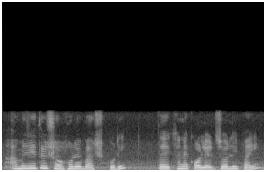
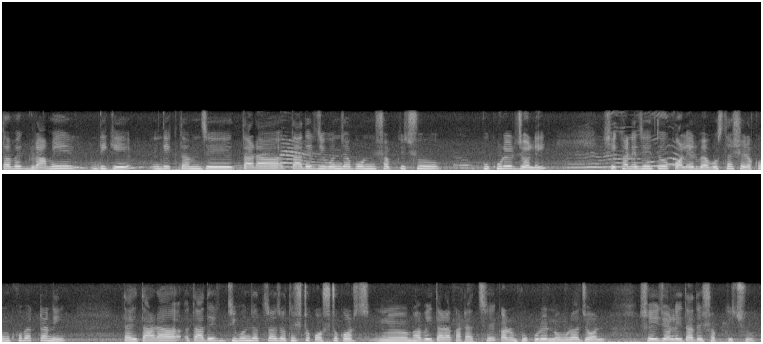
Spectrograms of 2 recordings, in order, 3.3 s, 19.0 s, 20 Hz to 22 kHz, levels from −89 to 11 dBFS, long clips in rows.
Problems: constant background noise, continuous background conversations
